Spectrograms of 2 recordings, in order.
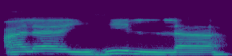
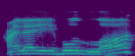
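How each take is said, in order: First: The pronoun carries an i vowel before Allah. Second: The pronoun carries a u vowel before Allah. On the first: This is the Warsh reading. "bagi Warash dibaca dengan ha baris di bawah" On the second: This is the Hafs reading. "Alaihu ha baris depan"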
